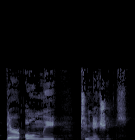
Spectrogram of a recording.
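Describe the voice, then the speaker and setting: A man talks at a very slow pace in a high pitch, his intonation lively. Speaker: pastor. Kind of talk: sermon. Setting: church.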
